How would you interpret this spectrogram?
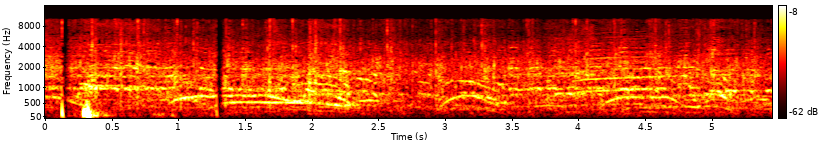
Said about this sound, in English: This is a one God apostolic aisle running, chandelier swinging, carpet cleaning, voice shouting, hand clapping, foot stomping.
